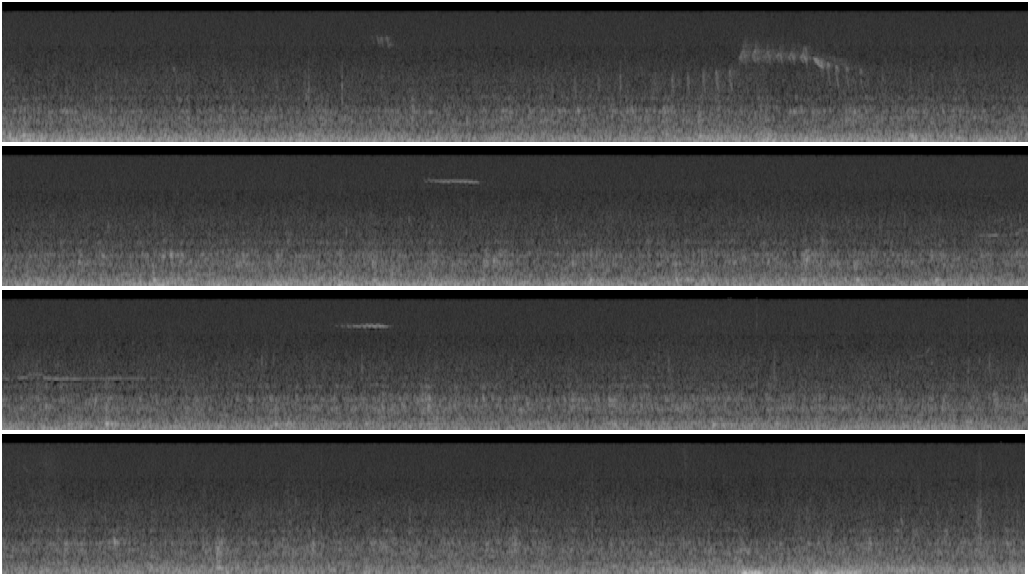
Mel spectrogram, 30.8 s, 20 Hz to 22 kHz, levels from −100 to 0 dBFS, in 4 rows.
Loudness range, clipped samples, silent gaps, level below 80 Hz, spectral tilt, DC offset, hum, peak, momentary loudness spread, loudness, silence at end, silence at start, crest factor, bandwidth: 4 LU; under 0.1%; none; -50 dBFS; -5 dB/octave; under 0.1%; none; -24 dBFS; 5 LU; -47 LUFS; 0 s; 0 s; 22 dB; 16.5 kHz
